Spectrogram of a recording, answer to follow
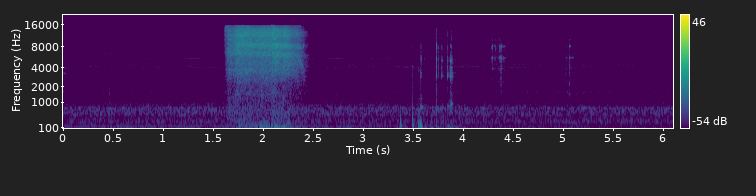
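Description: Dogfish Head 60 Minute IPA being opened: a short hiss of carbonation escaping lasts just under a second, about a second and a half in. A few light clicks follow.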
